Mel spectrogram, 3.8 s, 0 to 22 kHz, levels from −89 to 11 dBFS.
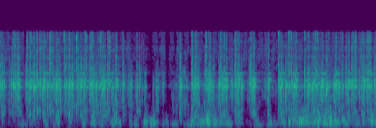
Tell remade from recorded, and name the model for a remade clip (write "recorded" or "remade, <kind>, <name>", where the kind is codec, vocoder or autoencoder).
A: recorded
